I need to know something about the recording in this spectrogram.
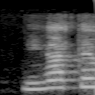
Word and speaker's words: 苦手: 簡単そうだけど読み方が来てじゃないです苦手と読みます苦手もあんまり好きじゃ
